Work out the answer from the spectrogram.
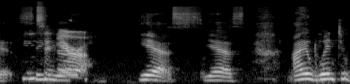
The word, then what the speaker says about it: Quinceañera: Quinceañera.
